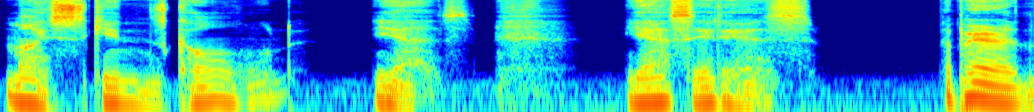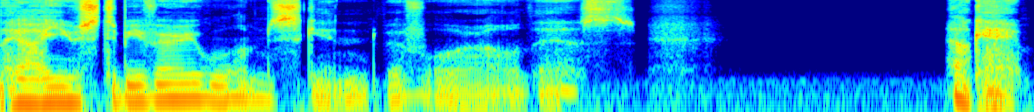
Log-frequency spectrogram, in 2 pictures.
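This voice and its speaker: A man playing a newly turned, gentle and hesitant vampire in an intimate ASMR roleplay, speaking softly and haltingly with frequent whispers. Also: lowish voice, full character voice. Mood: nervous, gentle. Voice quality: breathy, husky. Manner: soft, halting, often dropping into whispers.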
